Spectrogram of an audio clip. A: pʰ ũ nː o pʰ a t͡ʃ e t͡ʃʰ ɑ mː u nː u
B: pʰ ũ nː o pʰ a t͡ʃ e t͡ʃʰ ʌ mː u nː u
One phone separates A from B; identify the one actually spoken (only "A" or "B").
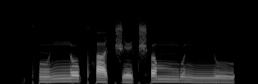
B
